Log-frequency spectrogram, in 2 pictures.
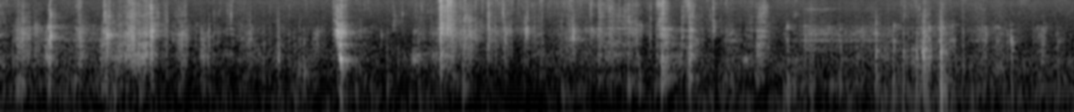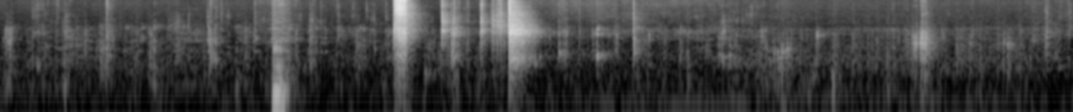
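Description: A man chewing and crunching food close to the microphone, with small wet mouth clicks throughout and a few louder crunches about two-thirds of the way in. A dull thump comes just before the louder crunches.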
